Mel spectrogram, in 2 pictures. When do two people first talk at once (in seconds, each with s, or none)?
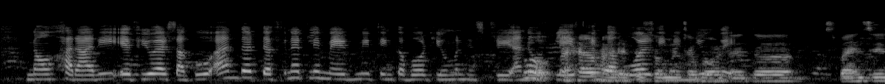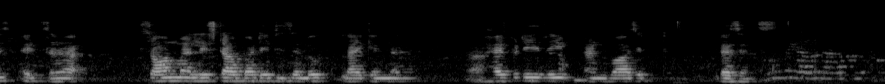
5.2 s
